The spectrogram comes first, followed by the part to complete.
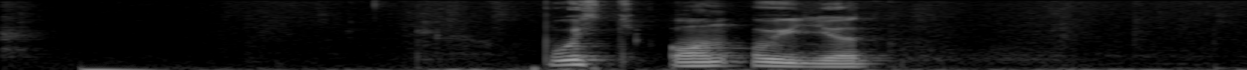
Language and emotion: Russian, neutral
